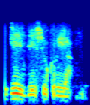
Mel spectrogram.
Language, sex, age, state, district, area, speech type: Urdu, male, 30-45, Maharashtra, Nashik, urban, conversation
